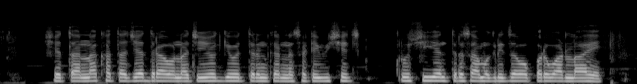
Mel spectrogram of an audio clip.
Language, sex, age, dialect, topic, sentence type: Marathi, male, 31-35, Standard Marathi, agriculture, statement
